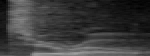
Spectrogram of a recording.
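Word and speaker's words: Tsuro: Turo.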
